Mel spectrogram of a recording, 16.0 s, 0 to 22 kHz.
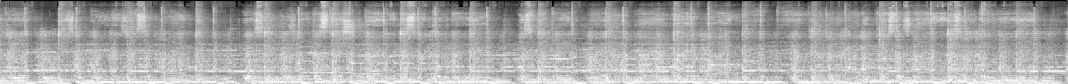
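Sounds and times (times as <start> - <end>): heavy bass line: 0.0 - 16.0
rock band playing live: 0.0 - 16.0.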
